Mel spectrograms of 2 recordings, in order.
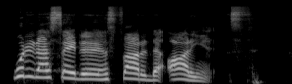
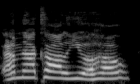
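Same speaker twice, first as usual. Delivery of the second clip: normal talking voice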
